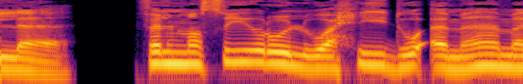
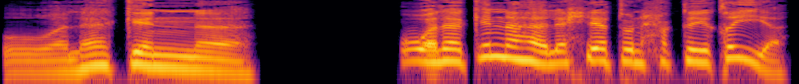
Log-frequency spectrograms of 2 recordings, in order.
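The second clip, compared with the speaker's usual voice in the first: stammered then rising high in disbelief; shocked cry breaking upward; stunned exclamation; 5 semitones higher than usual. A narrator's reading. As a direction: blurt it out, thunderstruck. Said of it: "هاتفا".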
